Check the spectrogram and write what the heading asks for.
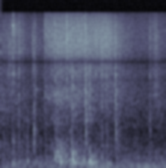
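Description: Faint handling noise: a few light clicks and soft knocks over a low background hum.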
